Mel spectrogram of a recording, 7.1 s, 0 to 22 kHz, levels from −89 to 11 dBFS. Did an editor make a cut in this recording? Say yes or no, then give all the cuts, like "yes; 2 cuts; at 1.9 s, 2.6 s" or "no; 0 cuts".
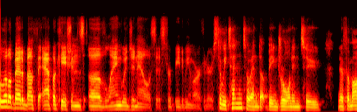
yes; 1 cut; at 4.4 s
